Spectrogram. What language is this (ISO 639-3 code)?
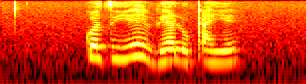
nso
